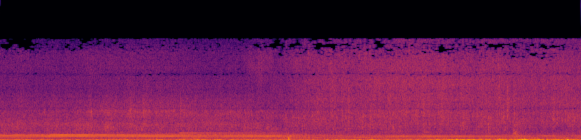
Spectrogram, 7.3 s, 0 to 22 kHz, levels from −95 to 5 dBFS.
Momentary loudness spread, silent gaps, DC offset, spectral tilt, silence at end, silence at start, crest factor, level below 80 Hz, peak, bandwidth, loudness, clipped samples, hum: 7 LU; none; under 0.1%; -4.5 dB/octave; 0 s; 0 s; 18 dB; -28 dBFS; -8 dBFS; 16 kHz; -29 LUFS; under 0.1%; none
